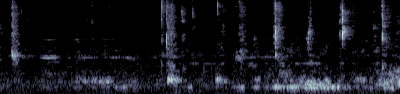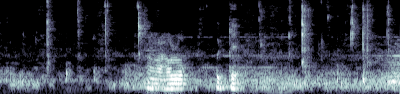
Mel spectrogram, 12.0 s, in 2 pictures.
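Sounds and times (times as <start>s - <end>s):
close-up chewing: 2.4s - 12.0s
mouth clicks and smacks: 9.8s - 12.0s.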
